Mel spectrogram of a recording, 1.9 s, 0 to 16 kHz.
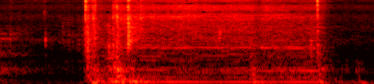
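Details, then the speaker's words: Honda Odyssey, about 21 years old, after repairing the driver-side master window switch PCB (before, only the driver window worked). The passenger and rear windows now run: a steady, even motor hum with a clean stop. Normal power window operation. "The driver's side still works as expected. You can hear the passenger. Back right. And the back left. We're in business."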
